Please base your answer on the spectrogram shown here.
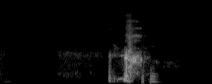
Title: Back again with some sneezes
